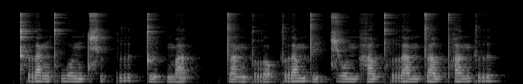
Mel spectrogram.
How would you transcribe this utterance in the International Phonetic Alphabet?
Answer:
kʰra˧ŋkʰwo˧nt͡ɕʰɯ˨˩k̚prɯ˦˥k̚ tɯː˨˩t̚ma˨˩t̚ | ta˨˩ŋ krɔ˨˩ʔkra˥˩m ti˨˩ʔt͡ɕoː˧nha˧w kʰra˧nta˧w pʰa˦˥nkrɯ˦˥k̚

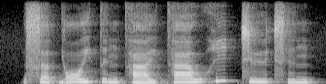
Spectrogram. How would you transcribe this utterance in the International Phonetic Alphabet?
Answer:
sɐ˨t̚jɔː˨˧j t̪ɪ˨ŋt̪ʰaː˨˩j t̪ʰaː˨˧whiː˥k̚ syː˧t͡sʰɪ˧ŋ

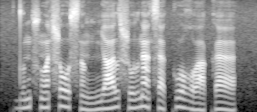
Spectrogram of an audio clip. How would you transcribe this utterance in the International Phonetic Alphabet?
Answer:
d̪o˨˥nsʷã˨˥ɬo˦˨ sɐ̃˨˩ɡɲa˨˥lɬu˨˥lɾæ̃˦˨s æ˨˩ ku˦˨ʁʷa˨˩ kæ˦˨

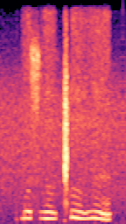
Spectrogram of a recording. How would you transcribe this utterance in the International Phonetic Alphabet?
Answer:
ɓosðõǁõ ŋə̃

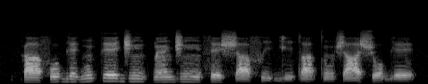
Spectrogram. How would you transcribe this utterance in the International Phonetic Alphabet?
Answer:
ka˨fo˨˦ɡe˧ɡũ˦ ke˦d͡ʒĩ˦˨k͡pɛ̃˨˦ d͡ʒĩ˦˨se˧ʃa˨ fi˧ ɡi˨ta˨ tũ˨ʃa˨˦ʃo˦˨ɡe˧

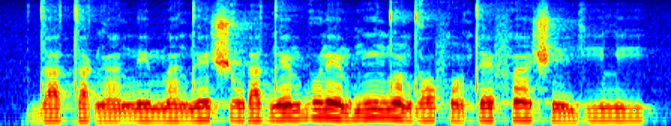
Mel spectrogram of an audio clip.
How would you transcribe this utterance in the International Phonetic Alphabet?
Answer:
da˨ta˨ ɡã˨ne˨ mã˨dɛ̃˧ʃo˨ɾa˧ dɛ̃˧ bo˦ɾɛ̃˧ bĩ˦ dɔ̃˦˨dɔ˧fɔ̃˨tɛ˧ fã˧ ʃĩ˨ ji˧li˧

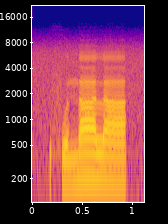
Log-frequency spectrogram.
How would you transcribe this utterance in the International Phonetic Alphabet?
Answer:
fʊ˨naː˦ la˦

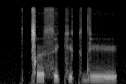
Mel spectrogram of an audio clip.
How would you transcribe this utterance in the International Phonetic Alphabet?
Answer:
ǀəːsɪkʲək dɪː

